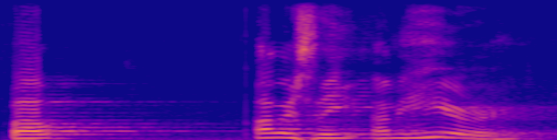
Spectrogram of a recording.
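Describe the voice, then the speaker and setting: An older man with a big, booming voice giving an earnest, halting personal testimony to a church congregation over a mic. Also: soft background music. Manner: earnest, halting, emotional storytelling. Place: church hall. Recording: echoey hall with long reverb.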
